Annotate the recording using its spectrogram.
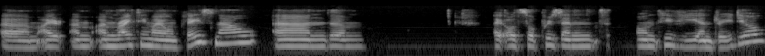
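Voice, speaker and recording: Speaking very slowly in a Maltese accent, a woman uses a medium pitch and ordinary pitch variation while music plays behind her. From Malta. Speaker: artist, actor and TV/radio presenter. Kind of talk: casual panel discussion. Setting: video call.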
